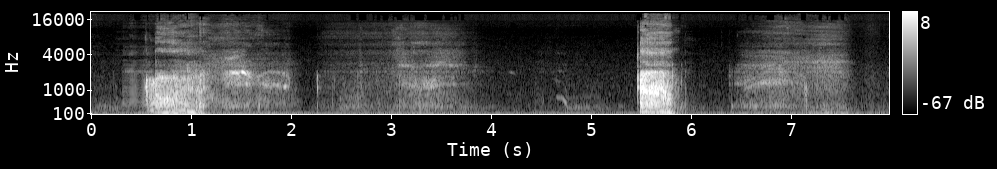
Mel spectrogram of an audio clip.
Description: Snoring his ass off and I can't sleep.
